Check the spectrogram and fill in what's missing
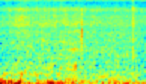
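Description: Wind rushes over a sailboat beating upwind through big waves in the Doldrums, a steady low roar with gusty buffeting against the microphone throughout, with no voices.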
